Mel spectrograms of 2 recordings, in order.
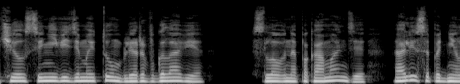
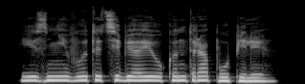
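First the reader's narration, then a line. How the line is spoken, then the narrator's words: Sad irony. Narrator (Russian): печально сиронизировала она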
